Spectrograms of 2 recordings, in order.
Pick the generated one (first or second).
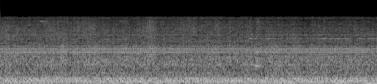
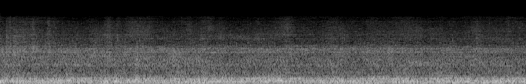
second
